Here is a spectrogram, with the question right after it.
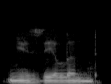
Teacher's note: Kiwis talk really fast, and we have interesting vowel sounds, like even the word, the name of our country, New Zealand. The land comes out as Lind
